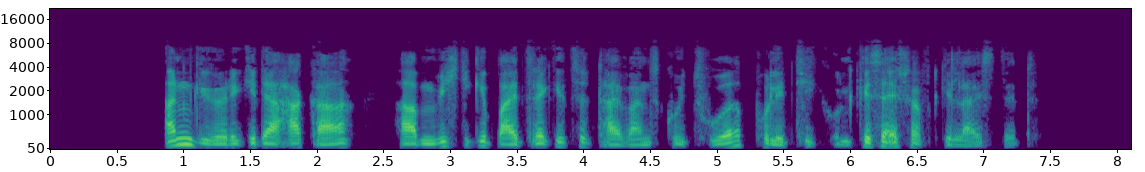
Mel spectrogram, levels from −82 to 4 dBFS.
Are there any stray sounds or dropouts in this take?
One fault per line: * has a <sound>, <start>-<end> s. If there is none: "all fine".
all fine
